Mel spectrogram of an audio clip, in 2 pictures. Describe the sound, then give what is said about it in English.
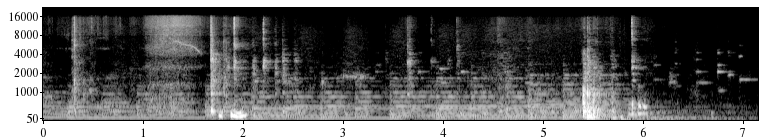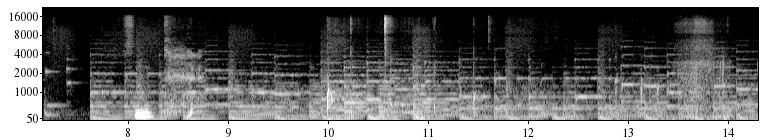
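Coffee, a Thunder Kiss blend, poured into a cup, with a few sharp clinks of ceramic and utensils at irregular moments over a steady, fairly quiet background hum and tonal sounds. “So you get to listen to me pour some coffee.”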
